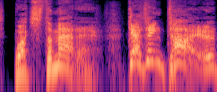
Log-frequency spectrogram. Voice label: guard getting tired; oblivion

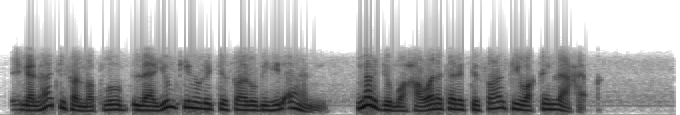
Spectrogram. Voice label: Arabic phone cannot be reached

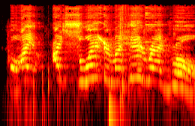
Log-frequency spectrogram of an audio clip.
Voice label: voicecrack

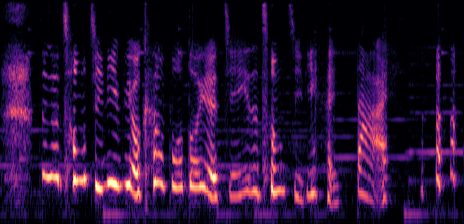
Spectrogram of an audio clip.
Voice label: shocked

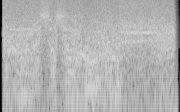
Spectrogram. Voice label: loud

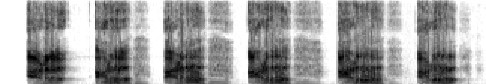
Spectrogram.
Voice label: rolling rs

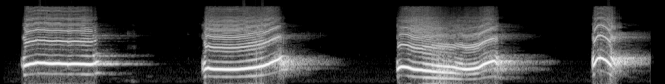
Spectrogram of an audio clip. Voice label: chinese o pinyin

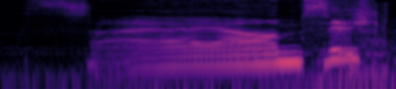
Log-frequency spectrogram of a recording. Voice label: kiss my a female rev

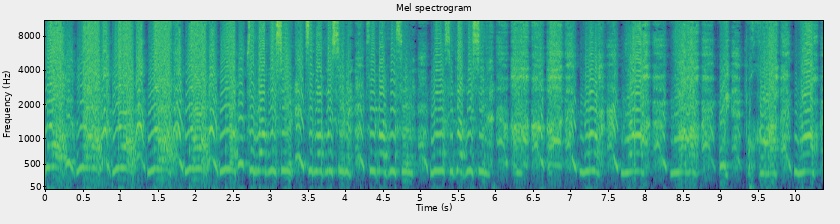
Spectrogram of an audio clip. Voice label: french dude rage

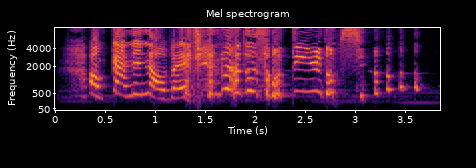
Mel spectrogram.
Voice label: exclamation

